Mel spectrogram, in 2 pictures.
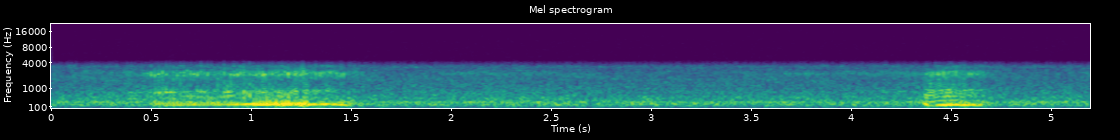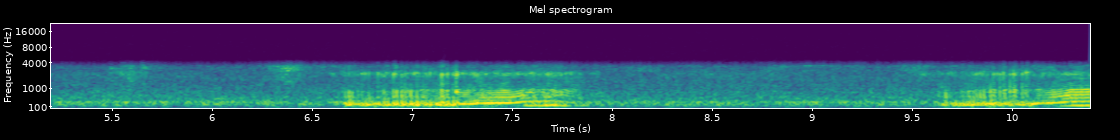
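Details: Snoring from a sleeping cat: soft, regular, rumbly breaths every few seconds over quiet room noise.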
